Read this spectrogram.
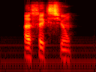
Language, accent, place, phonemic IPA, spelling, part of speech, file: French, France, Lyon, /a.fɛk.sjɔ̃/, affections, noun, LL-Q150 (fra)-affections.wav
- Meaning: plural of affection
